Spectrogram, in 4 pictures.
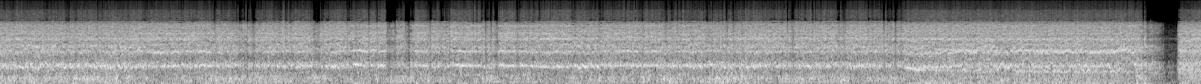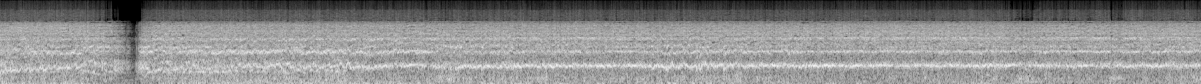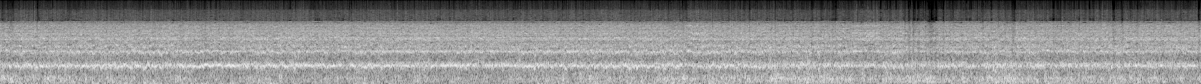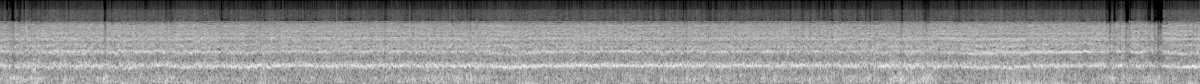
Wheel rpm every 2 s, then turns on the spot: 230, 240, 230, 230, 220, 160, 110, 180, 220, 230, 240, 240, 230, 240, 230, 230, 230, 230, 220, 230, 230, 230, 230, 220.
none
